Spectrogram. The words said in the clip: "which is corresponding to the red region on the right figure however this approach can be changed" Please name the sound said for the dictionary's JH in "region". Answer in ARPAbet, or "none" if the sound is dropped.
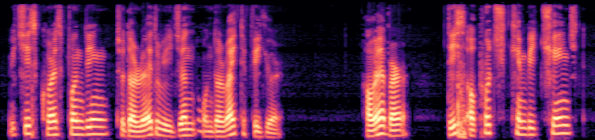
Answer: JH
